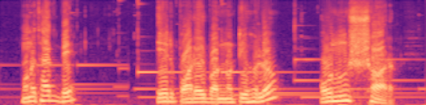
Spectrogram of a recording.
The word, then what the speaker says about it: অনুস্বর: থাকবে এরপরের বর্ণটি হলো অনুস্বর এগুলিকে অনেক সময় অনুস্কার বা অনেক কিছু বলা হয়ে থাকে সেগুলি সবই ভুল উচ্চারণ তুমি সঠিক ভাবে উচ্চারণ করবে অনুস্বর মনে থাকবে তো এরপরে আমাদের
